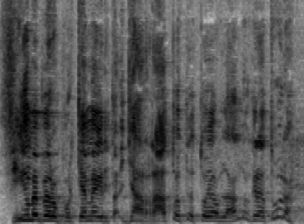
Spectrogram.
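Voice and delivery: lightly voiced distracted man; distracted mumble. Distracted man answers softly.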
